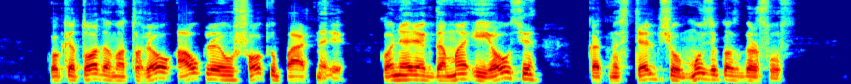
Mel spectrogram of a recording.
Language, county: Lithuanian, Klaipėda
